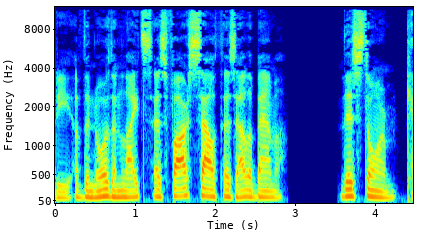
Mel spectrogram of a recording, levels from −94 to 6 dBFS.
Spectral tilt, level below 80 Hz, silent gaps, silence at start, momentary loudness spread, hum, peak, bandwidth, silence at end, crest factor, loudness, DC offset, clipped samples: -5 dB/octave; -54 dBFS; 3.00-3.50 s; 0 s; 7 LU; none; -4 dBFS; 12 kHz; 0 s; 18 dB; -21 LUFS; under 0.1%; under 0.1%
